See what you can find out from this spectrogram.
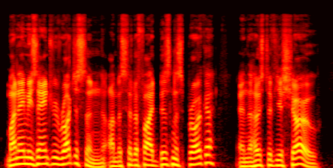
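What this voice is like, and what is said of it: Australian accent. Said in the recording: “a funny accent, which is Australian”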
